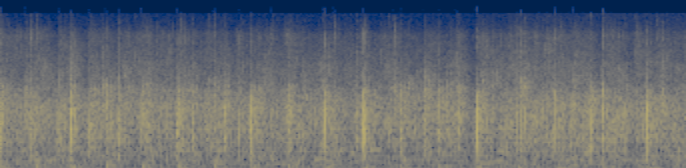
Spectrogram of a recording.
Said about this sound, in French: Merci beaucoup. C'est des applaudissements qui font chaud au cœur.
